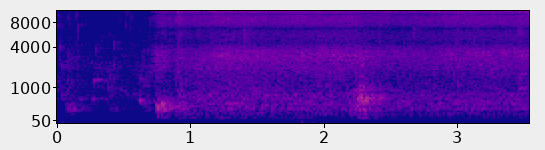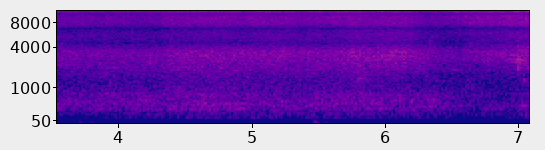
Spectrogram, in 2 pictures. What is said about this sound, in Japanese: それではお客様のお背中を流していきますね。まずは軽くシャワーを。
